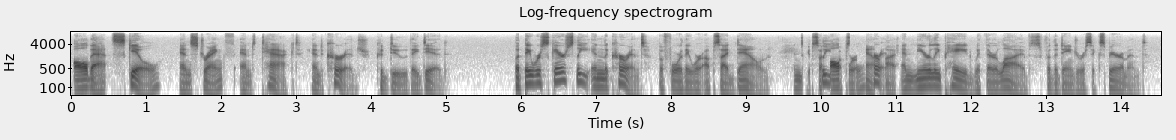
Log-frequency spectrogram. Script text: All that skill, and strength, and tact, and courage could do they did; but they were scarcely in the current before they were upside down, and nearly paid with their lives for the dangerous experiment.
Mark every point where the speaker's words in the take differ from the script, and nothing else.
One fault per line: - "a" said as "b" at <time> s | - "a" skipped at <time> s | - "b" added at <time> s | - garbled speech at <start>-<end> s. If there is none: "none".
- garbled speech at 9.6-11.0 s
